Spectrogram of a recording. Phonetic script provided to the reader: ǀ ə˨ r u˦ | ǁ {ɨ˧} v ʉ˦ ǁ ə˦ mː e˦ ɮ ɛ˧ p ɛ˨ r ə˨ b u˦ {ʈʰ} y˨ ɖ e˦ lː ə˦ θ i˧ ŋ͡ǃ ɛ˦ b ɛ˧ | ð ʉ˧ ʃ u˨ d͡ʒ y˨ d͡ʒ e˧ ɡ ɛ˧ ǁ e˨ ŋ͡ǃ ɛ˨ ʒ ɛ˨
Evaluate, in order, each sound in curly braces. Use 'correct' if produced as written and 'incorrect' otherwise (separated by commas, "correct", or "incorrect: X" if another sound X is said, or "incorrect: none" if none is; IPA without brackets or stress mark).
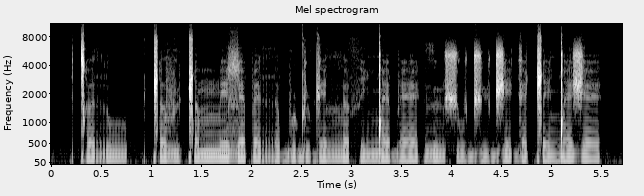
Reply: incorrect: ə˧, incorrect: ɖ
